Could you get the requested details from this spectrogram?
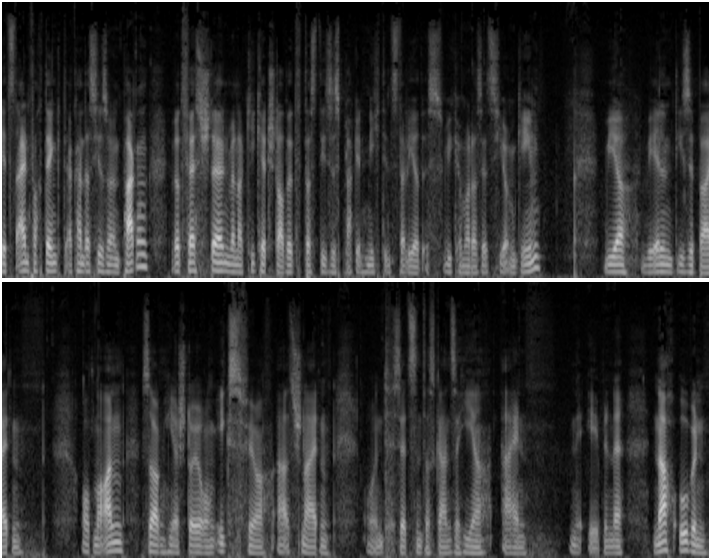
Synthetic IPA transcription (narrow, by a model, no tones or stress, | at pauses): jɛt͡stʔa̰ɪnfaχd̥ɛŋktʔḛːɐkʰandashiːɐzoːɛnpʰakŋ̩vɪɐtfɛstʃtɛlənvɛneːɐkʰiːkʰɛtʃtaɐtətd̥asd̥iːzəspʰl̥aɡ̥ɪntnɪçtɪ̰nstʰalʔiːɐtɪstv̥iːkʰœnəmiɐdasjɛt͡sthiːɐʊ̰mɡeːən | viːɐvɛːləndiːzəbaɪdn̩ | ʔɔɐdnɐ̰ʔa̰nz̥aːɡŋ̩ɦiːɐʃtɔʏəʁ̞ʊŋʔɪksfyːɐʔa̰ʊsʃnaɪdn̩ʔʊ̰ntz̥ɛt͡sn̩d̥asɡ̥ant͡səɦiːɐʔaɪnː | əʔḛːbənənaːχʔoːbən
